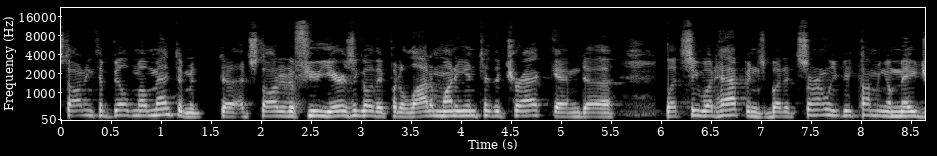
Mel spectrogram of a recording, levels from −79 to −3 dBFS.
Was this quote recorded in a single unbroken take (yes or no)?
no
